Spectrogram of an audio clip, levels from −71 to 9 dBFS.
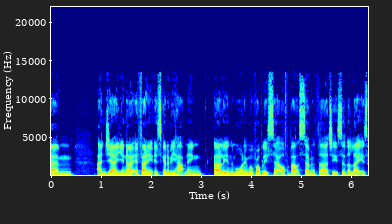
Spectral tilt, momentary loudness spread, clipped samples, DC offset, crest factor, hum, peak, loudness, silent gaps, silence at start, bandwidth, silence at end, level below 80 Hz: -4.5 dB/octave; 7 LU; under 0.1%; under 0.1%; 20 dB; none; 0 dBFS; -20 LUFS; none; 0 s; 13.5 kHz; 0 s; -44 dBFS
